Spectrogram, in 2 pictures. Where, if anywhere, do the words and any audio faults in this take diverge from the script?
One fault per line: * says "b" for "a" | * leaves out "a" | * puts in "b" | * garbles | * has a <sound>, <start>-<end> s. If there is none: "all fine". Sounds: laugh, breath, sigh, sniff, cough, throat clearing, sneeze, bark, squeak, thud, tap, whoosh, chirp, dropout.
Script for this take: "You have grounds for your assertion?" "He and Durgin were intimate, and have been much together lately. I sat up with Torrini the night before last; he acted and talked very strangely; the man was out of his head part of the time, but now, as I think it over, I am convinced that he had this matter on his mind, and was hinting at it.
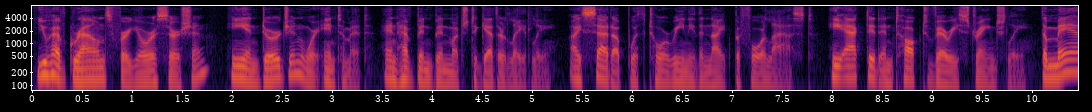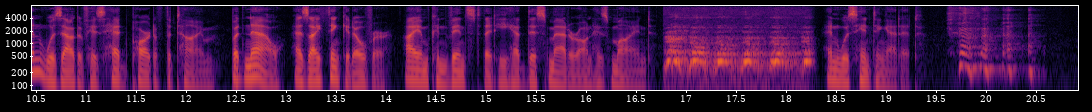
* puts in "been"
* has a bark, 16.8-18.3 s
* has a laugh, 19.6-20.6 s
